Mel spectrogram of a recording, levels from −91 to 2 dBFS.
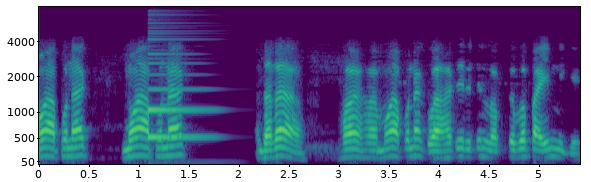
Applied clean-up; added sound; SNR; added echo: classical method log-MMSE.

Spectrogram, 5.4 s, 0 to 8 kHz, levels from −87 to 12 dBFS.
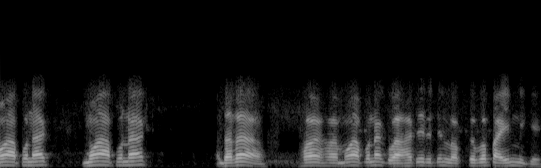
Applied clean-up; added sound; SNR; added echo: none; none; none; none.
